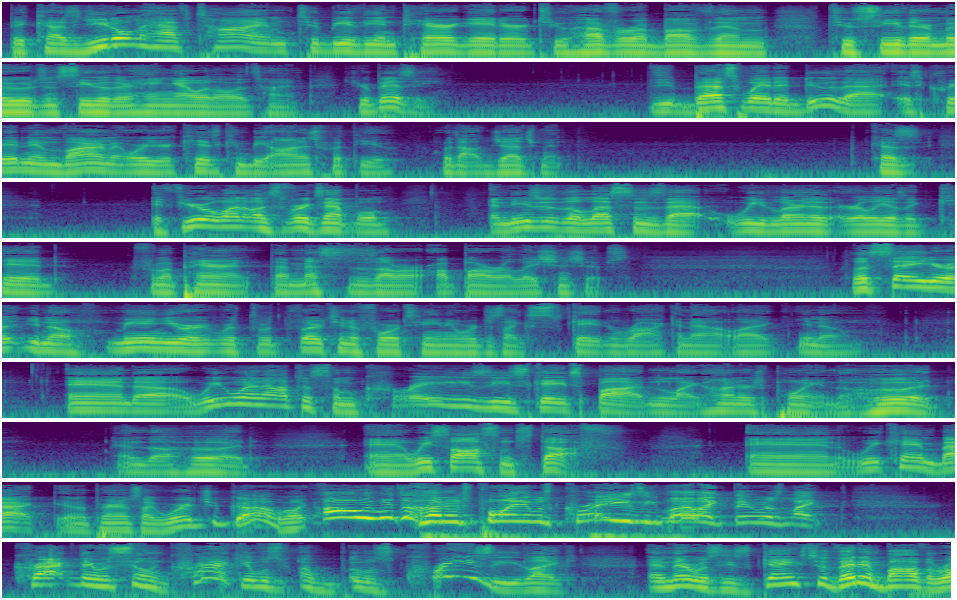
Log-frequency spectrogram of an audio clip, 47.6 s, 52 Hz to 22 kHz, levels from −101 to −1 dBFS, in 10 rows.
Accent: American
